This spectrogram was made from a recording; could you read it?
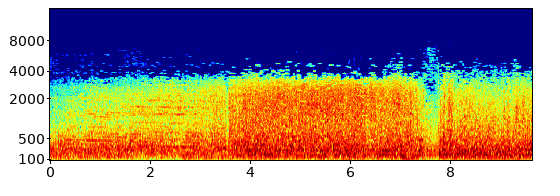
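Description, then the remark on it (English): A German bomber plane, having hit a barrage balloon cable and spun out of control, crashes close by onto a fishing jetty and explodes in a loud, dense roar of rumbling noise that surges heavier partway through, briefly breaks near the end, then keeps thundering on. “It's going to crash close by. Here it comes.”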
